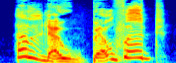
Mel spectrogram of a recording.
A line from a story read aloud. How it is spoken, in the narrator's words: cried loudly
